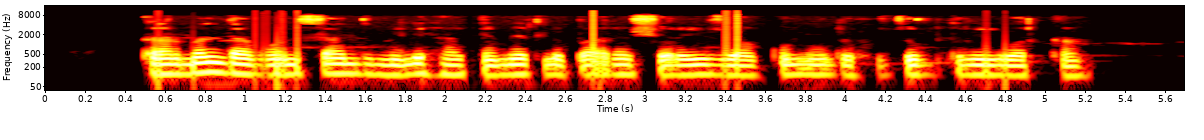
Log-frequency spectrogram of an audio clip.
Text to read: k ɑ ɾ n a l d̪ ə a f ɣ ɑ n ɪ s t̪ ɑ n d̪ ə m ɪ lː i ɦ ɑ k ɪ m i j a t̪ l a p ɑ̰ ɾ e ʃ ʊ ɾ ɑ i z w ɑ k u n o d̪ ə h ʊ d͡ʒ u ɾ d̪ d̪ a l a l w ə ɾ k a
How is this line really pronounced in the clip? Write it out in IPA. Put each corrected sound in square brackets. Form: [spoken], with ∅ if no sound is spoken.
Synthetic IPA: k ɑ ɾ [m] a l d̪ ə a f ɣ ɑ n ɪ s t̪ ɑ n d̪ ə m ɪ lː i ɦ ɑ k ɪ m i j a t̪ l a p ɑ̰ ɾ [a] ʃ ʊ ɾ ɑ i z w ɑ k u n o d̪ ə h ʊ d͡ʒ u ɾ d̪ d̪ a l [i] l w ə ɾ k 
